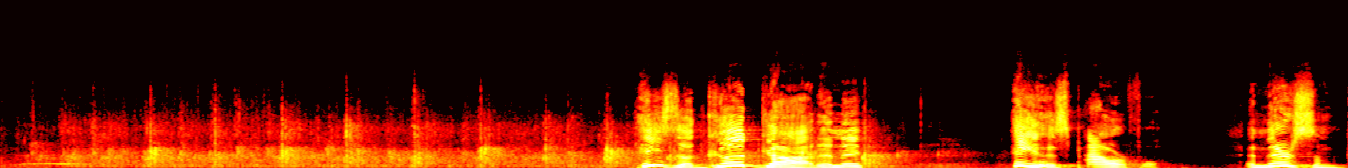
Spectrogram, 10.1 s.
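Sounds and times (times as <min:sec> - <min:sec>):
audience applause: 0:00.0 - 0:07.1
speech: 0:04.8 - 0:06.6, 0:07.6 - 0:08.8, 0:09.4 - 0:10.1.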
